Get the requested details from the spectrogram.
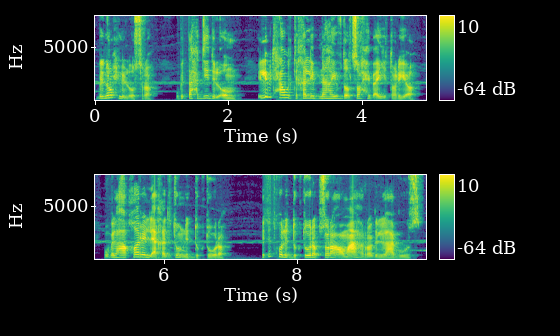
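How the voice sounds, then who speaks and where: A man with an Egyptian accent narrating a horror film recap in a scripted, rapid storytelling manner. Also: fairly high pitch. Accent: Egyptian Arabic.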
